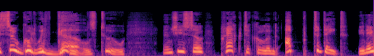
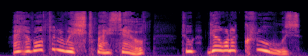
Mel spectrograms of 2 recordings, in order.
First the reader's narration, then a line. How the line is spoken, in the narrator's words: said Emily Barton wistfully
